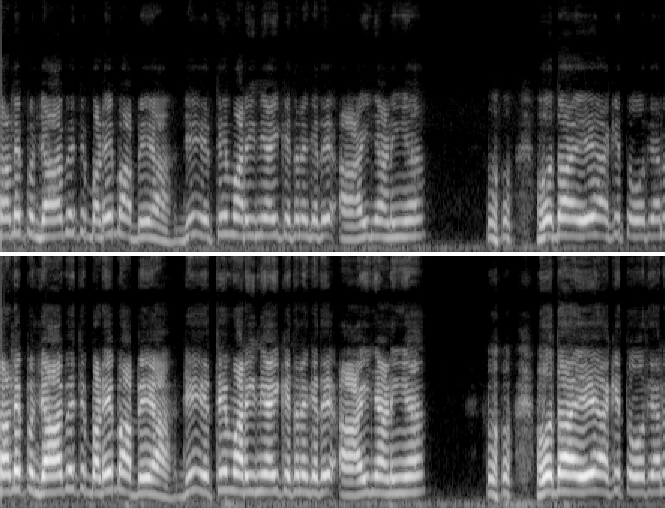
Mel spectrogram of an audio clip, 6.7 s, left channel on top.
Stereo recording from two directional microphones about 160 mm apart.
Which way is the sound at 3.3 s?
10° right (ahead or behind).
